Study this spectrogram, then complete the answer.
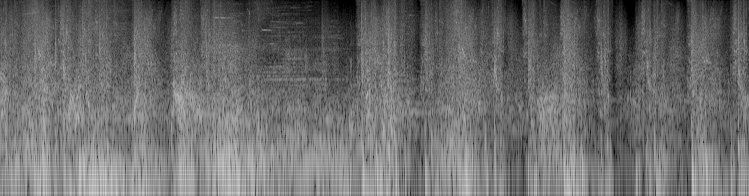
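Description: Spell effects whoosh and crackle in a fast fight.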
